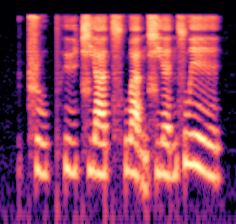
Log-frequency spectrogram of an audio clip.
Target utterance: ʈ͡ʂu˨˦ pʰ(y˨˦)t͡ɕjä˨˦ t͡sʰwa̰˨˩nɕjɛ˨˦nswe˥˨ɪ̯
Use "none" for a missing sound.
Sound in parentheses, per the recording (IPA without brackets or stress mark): y˨˦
